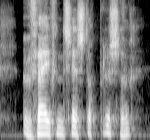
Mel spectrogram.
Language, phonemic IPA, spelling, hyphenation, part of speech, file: Dutch, /ˌvɛi̯.fən.zɛs.təxˈplʏ.sər/, 65-plusser, 65-plus‧ser, noun, Nl-65-plusser.ogg
- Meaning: a person who is 65 years old or older, 65 having traditionally been the official retirement age in Belgium and the Netherlands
